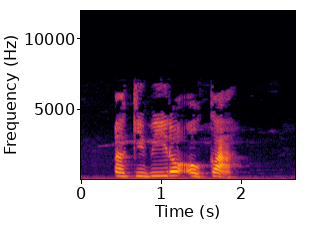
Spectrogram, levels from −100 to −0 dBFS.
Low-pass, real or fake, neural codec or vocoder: 7.2 kHz; real; none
